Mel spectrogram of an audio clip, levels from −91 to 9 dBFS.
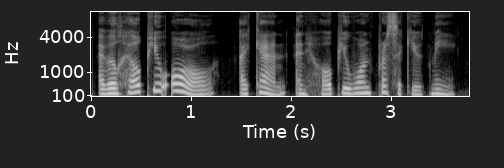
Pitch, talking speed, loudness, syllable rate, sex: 195 Hz, 205 wpm, -20 LUFS, 5.0 syllables/s, female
